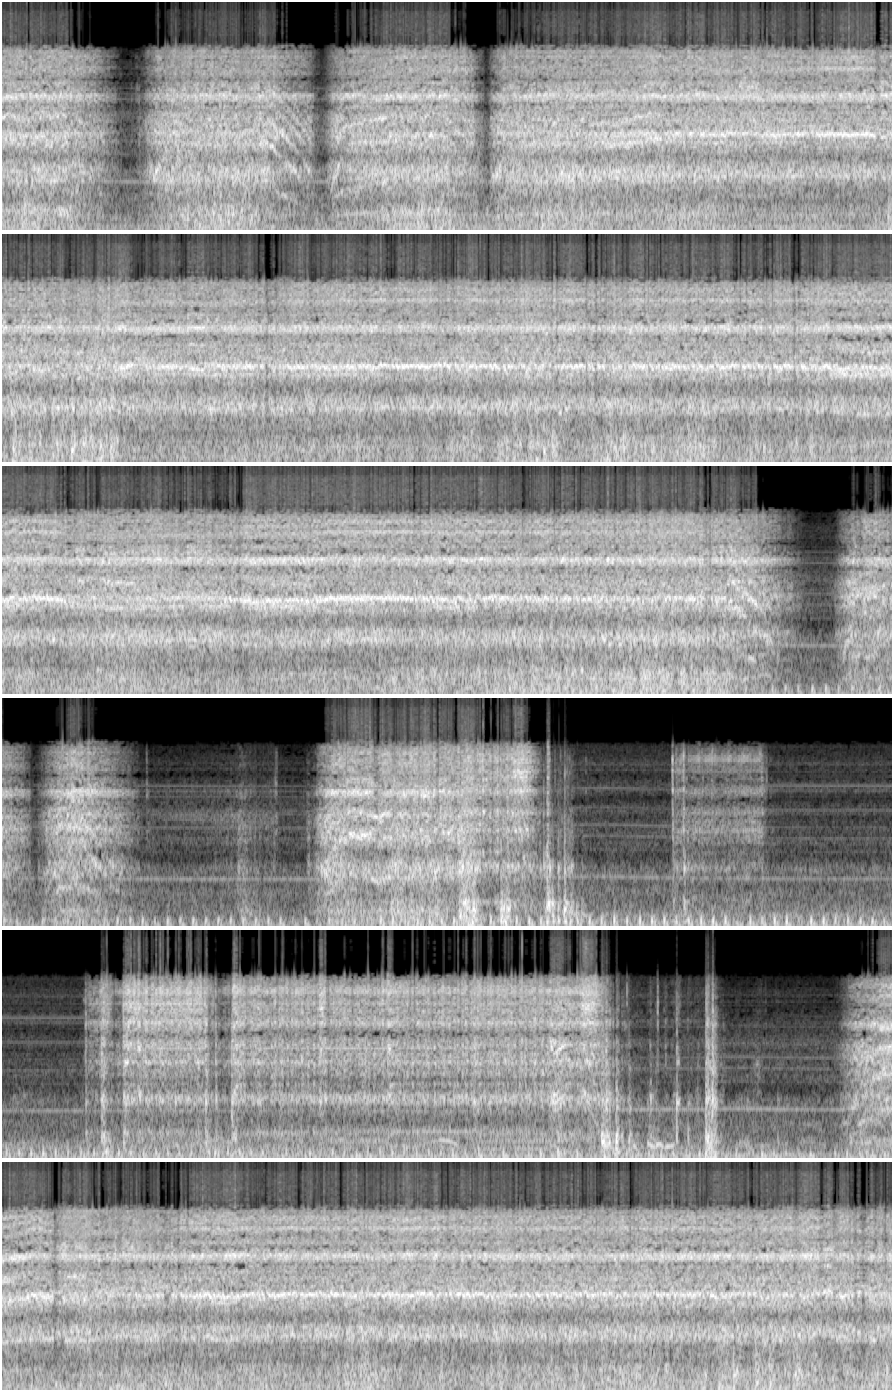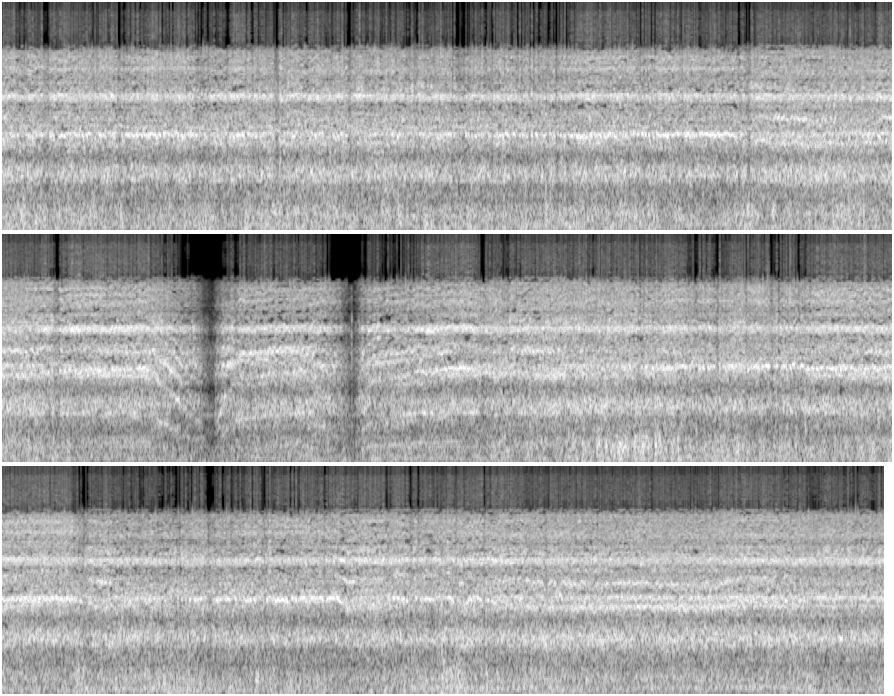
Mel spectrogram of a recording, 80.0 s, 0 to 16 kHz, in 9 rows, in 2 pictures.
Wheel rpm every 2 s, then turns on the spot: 110, 130, 150, 220, 230, 230, 230, 240, 230, 220, 220, 230, 190, 50, 20, 170, 40, 20, 110, 270, 270, 10, 150, 230, 230, 230, 230, 230, 230, 230, 230, 210, 110, 170, 220, 220, 230, 230, 220, 220.
2-4 34-36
